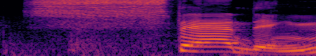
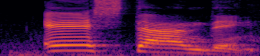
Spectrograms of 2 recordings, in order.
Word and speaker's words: standing: Fijaos, no he dicho standing. No es sílaba delante de la S. Standing. Extiende la S. I'm standing, not standing.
